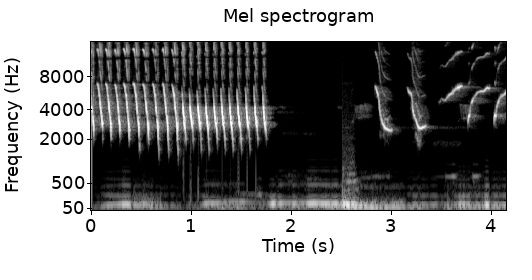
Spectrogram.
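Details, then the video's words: Canary singing as a lure for other canaries: a rapid, rolling trill of short notes lasting nearly two seconds, then a pause with low background rumble before a few scattered sweeping whistles. "PANCINGAN EFEKTIF BURUNG KENARI, CORR DORRR!!"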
